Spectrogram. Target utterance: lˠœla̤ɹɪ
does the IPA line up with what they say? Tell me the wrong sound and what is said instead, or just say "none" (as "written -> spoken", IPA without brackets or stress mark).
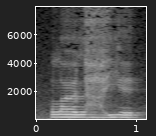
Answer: ɹ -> j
